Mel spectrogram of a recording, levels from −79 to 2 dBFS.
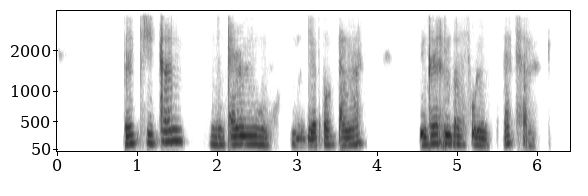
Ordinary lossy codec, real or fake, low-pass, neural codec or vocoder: AAC, 32 kbps; fake; 3.6 kHz; codec, 16 kHz, 1 kbps, FreqCodec, smaller model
